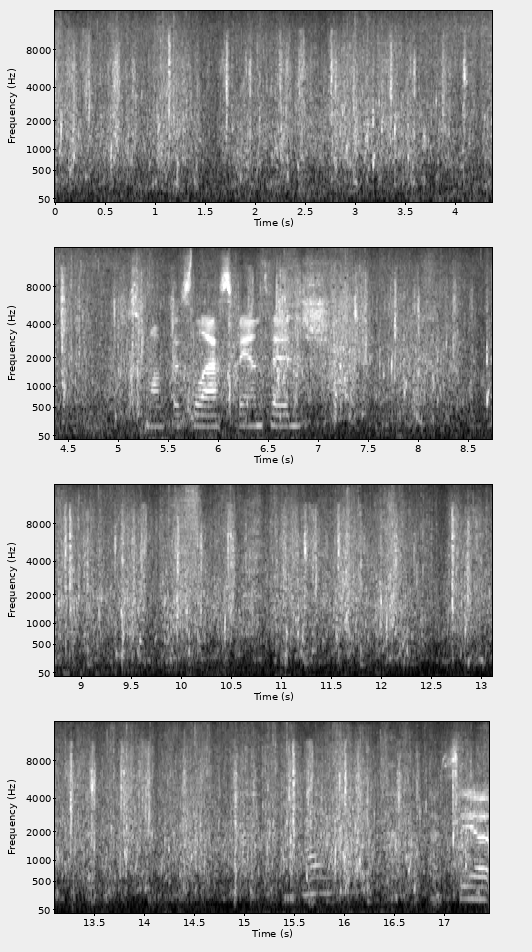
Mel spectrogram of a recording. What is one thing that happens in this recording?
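Water splashes and ripples steadily as something swims.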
